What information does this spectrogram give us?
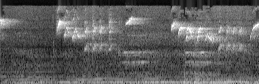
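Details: White-rumped shama singing in the morning: clear whistled phrases, some rising and falling, in bursts around a second apart over a low background rumble.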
